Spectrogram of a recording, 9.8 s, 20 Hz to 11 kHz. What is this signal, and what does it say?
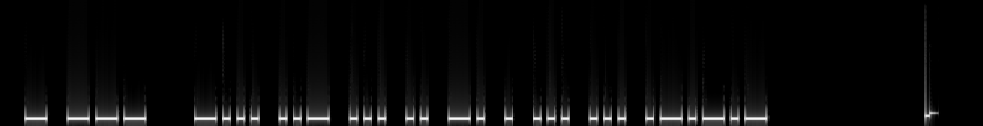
Morse code, heard as a keyed tone, about 17 wpm, 700 Hz. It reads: TO BUSINESS.
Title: Sentences from Top 800 Words 17wpm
